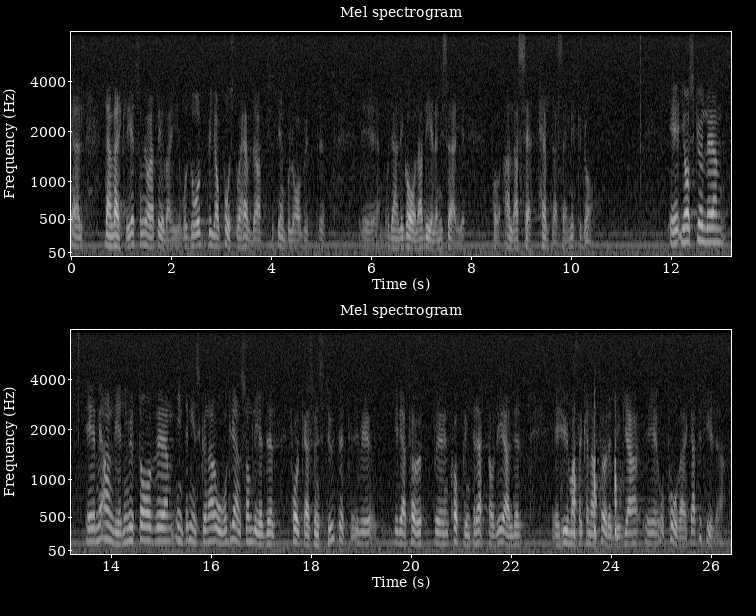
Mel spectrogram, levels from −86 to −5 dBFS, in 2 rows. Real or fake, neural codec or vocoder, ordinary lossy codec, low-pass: real; none; none; none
